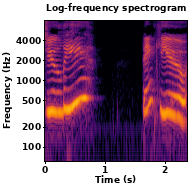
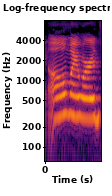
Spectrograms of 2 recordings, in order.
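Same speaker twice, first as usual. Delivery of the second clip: ordinary delivery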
